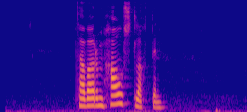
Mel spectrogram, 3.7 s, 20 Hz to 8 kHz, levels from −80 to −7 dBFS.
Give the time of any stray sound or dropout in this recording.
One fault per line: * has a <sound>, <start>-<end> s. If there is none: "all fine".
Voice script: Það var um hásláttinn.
all fine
